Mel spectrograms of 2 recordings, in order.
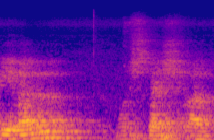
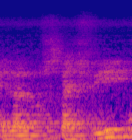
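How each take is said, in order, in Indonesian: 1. Kata terakhir berakhir dengan bunyi 'a' panjang. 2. Kata terakhir berakhir dengan bunyi 'i'.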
